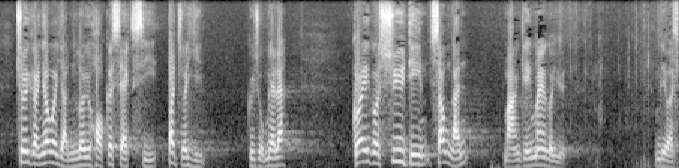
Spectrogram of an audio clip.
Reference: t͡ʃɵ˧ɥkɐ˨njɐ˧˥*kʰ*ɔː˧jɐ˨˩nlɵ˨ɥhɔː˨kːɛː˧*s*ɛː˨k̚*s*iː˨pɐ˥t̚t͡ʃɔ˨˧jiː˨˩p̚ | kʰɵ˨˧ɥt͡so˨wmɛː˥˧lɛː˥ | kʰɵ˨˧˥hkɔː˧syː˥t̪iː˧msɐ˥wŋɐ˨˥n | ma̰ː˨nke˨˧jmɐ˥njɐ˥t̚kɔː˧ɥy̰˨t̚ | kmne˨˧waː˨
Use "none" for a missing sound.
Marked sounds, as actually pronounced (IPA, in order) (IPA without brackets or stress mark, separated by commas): k, s, s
